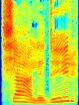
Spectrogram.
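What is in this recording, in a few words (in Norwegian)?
"kjæledyr", Norwegian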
